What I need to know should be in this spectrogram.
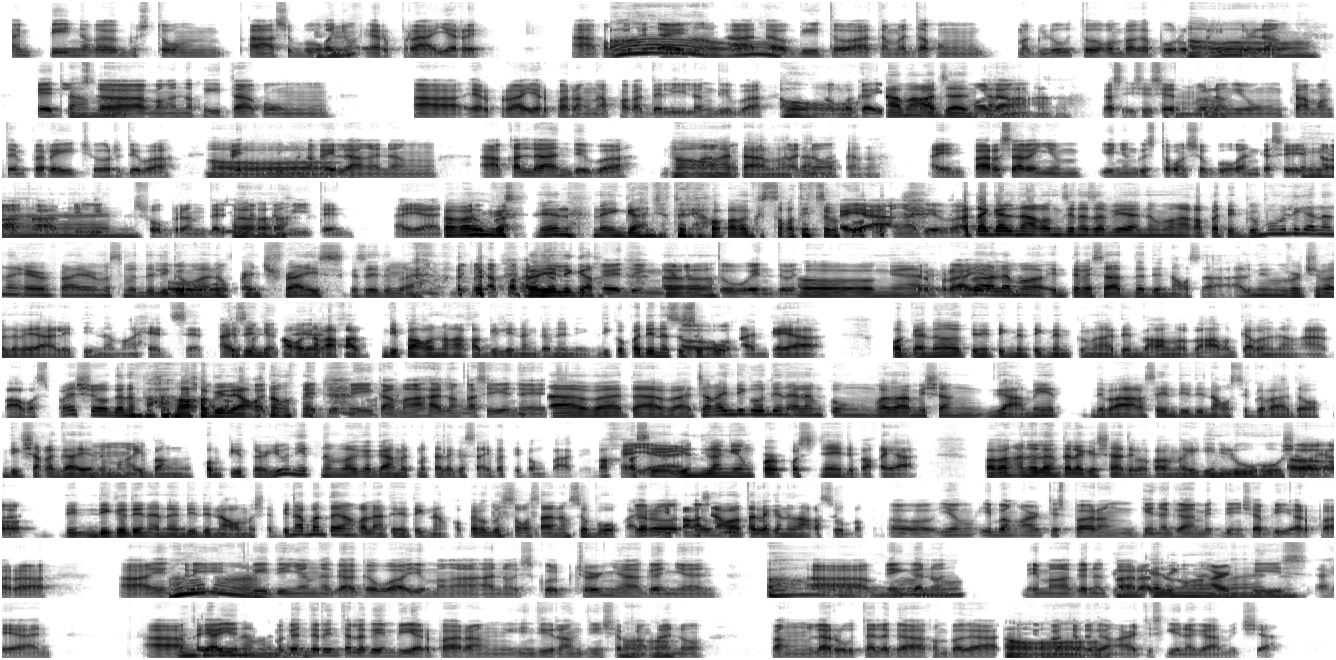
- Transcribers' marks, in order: tapping; static; drawn out: "Ayan"; laughing while speaking: "Oo"; laughing while speaking: "tuloy ako, parang gusto ko ding subukan"; laugh; laugh; laughing while speaking: "baka makabili ako ng"; unintelligible speech; chuckle; unintelligible speech; distorted speech
- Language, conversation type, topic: Filipino, unstructured, Paano mo ginagamit ang teknolohiya sa iyong pang-araw-araw na buhay?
